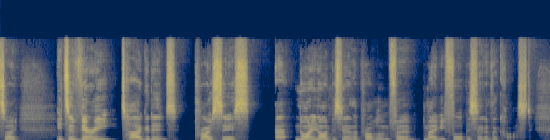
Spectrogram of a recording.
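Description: In an Australian accent, a man speaks with ordinary pitch variation on a very clean recording with a silent background. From Australia, Melbourne. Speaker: business founder. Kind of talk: interview.

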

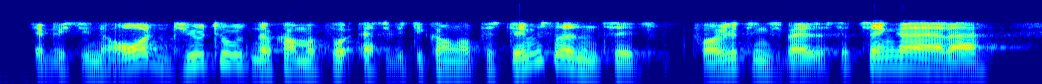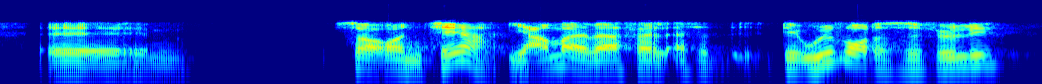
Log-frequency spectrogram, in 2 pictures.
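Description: Here a man talks at a moderate pace in a medium pitch. His pitch swings very widely. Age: 40s. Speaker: teacher, listener panelist. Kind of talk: radio phone-in discussion. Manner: halting.

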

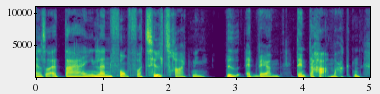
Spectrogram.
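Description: Lively in intonation, a man with an ordinary speaking voice talks at a fairly slow pace and medium pitch, in a very clean recording with a silent background and a dry, close sound with no echo. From Denmark, Næstved (South Zealand). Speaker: university lecturer, education researcher. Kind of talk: radio interview. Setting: radio studio.

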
